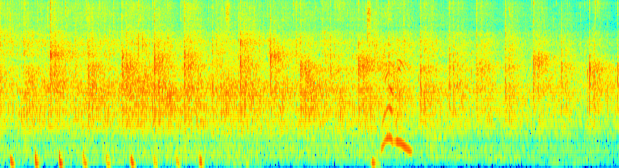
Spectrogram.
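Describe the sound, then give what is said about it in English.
A church audience claps on Mother's Day for all mothers while the women stand. The applause is steady and dense and holds at an even loudness throughout, with a few low thumps near the start and a brief vocal whoop partway through. “So can we clap for all of our mothers today?”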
